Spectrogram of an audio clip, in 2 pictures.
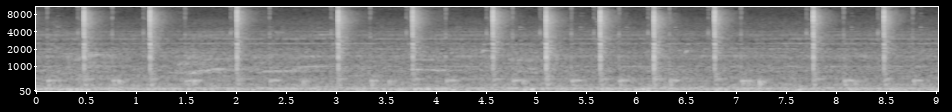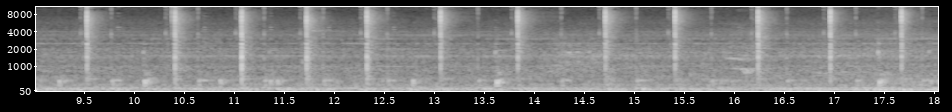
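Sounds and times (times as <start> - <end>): welder clicking: 0.0 - 18.0
welder humming: 0.0 - 18.0.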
